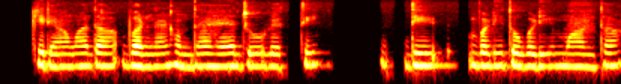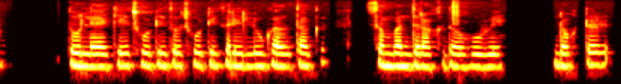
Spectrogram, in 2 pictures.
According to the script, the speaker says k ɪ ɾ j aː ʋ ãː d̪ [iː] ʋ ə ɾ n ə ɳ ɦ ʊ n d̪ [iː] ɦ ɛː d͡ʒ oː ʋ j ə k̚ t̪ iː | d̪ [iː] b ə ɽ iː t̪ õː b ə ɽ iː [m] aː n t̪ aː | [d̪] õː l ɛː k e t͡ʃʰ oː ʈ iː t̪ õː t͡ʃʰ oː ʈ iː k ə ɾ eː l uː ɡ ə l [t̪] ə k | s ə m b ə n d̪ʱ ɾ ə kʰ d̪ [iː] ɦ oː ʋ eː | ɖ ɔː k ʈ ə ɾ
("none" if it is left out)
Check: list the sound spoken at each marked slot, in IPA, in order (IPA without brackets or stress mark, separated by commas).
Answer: aː, aː, iː, m, t̪, t̪, aː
